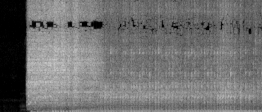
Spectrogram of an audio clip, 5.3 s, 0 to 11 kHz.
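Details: Polaris Sportsman 90 ATV with cleaned aftermarket carburetor, started manually: engine catches half a second in and settles into a steady, slightly lumpy idle around four beats a second; starts and runs normally.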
